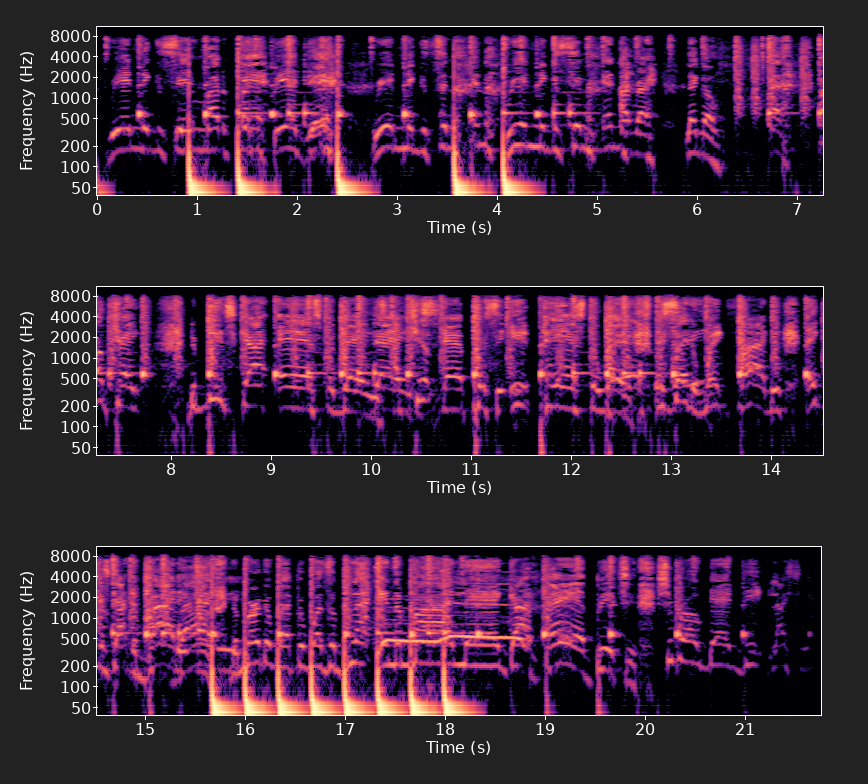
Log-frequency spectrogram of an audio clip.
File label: freestyle slowed down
